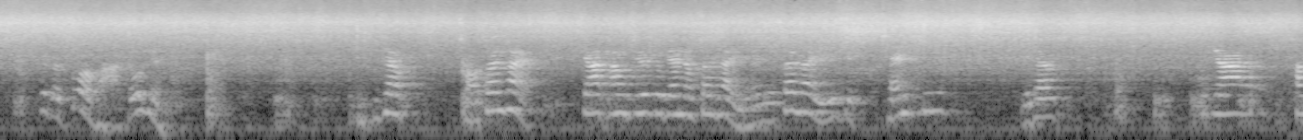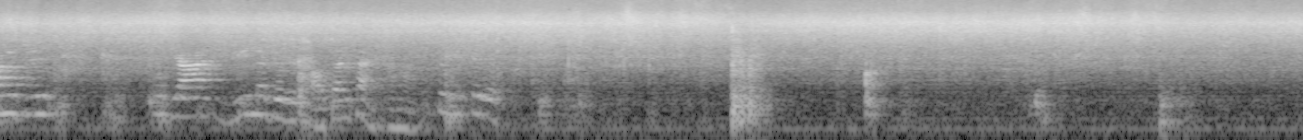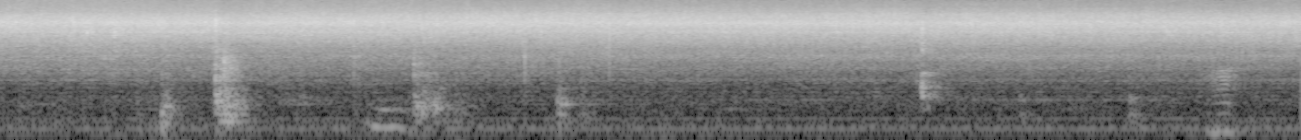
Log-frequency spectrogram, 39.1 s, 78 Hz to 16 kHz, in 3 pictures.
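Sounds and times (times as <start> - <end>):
greens sizzling in a wok: 0.0 - 39.0
spatula scraping a pan: 11.1 - 14.8, 17.4 - 19.6.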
